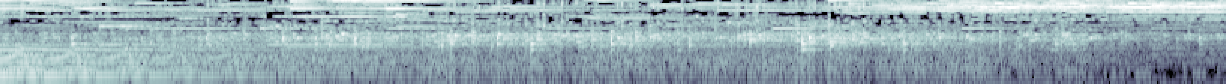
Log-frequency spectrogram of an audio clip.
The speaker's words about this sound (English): And that's it for this week's Hot Button Conversation. Let's bring in the wind chimes.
